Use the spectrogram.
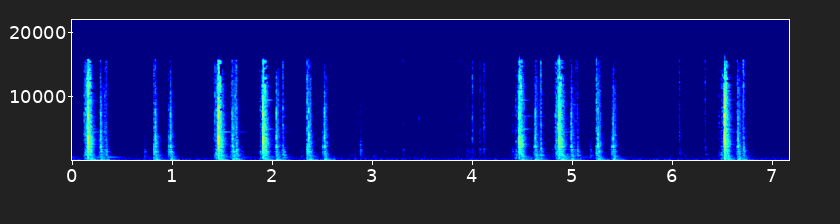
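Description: Fingertips press the round keys of an old manual metal typewriter, driving its metal typebars against the mechanism. Around eighteen sharp, bright clacks come in uneven bursts with short pauses between them, each dying away almost instantly.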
